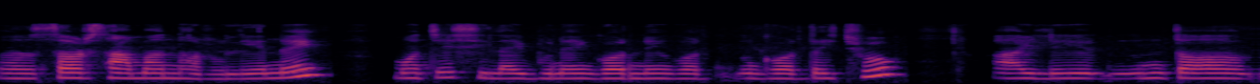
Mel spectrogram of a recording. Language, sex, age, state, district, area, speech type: Nepali, female, 30-45, West Bengal, Jalpaiguri, urban, spontaneous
